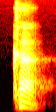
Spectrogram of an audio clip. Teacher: ada sedikit hentakan Udara yang dikeluarkan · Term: hamas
